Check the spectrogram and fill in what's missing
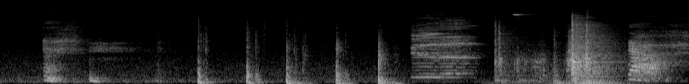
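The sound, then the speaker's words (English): A door is pushed shut, with a run of sharp wooden thumps and knocks in quick succession, followed by rustling, shuffling handling noise. “I didn't even shut the door.”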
